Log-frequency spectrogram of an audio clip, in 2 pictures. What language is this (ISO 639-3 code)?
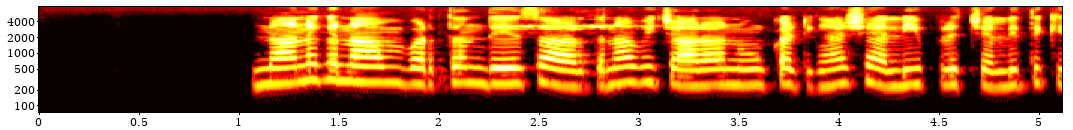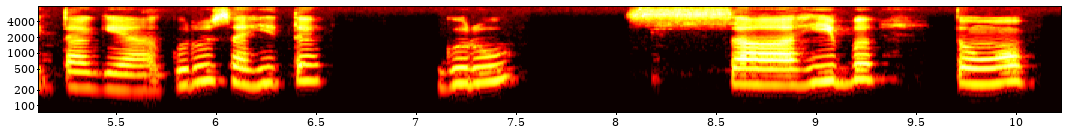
pan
